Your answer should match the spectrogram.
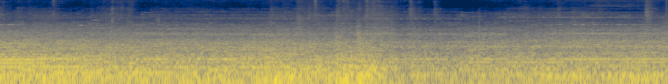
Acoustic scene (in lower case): bus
